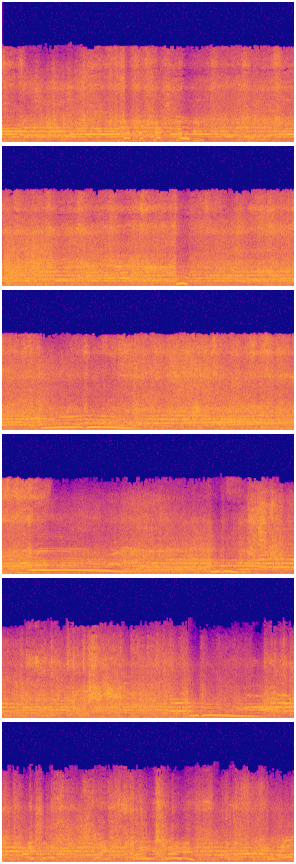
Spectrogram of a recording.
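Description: Loud fairground ride sound system playing music with a heavy bass beat while the ride runs, overlaid every few seconds by a rising-and-falling whoop.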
